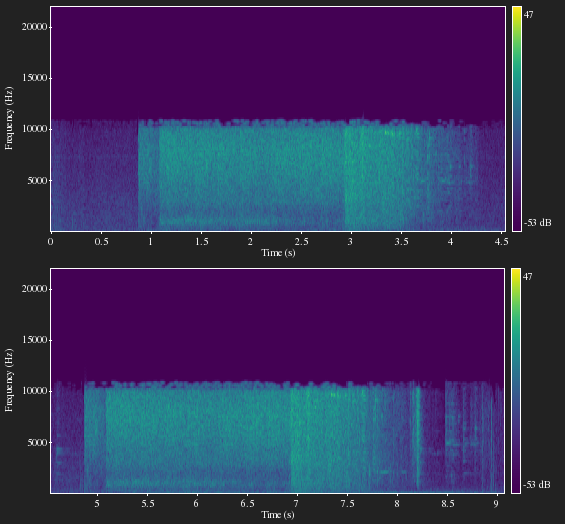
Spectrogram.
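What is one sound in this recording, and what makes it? A welding torch hisses loudly in bursts.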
